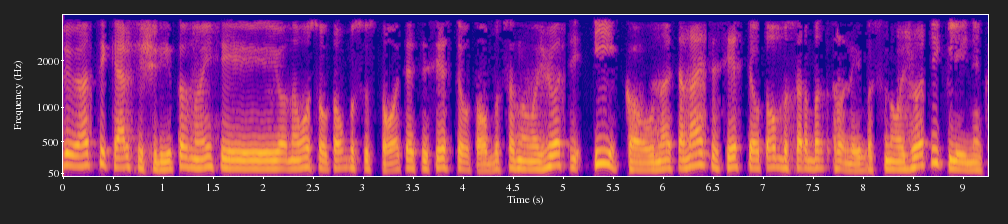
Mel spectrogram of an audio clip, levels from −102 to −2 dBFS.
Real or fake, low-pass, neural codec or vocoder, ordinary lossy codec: fake; 3.6 kHz; codec, 24 kHz, 1.2 kbps, DualCodec; AAC, 16 kbps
